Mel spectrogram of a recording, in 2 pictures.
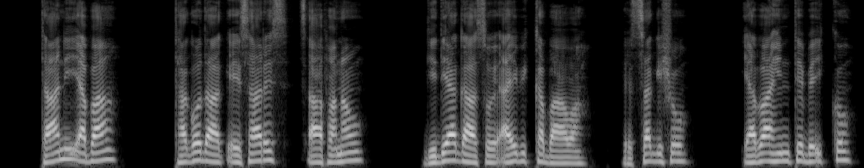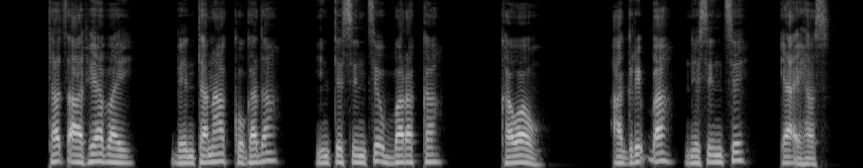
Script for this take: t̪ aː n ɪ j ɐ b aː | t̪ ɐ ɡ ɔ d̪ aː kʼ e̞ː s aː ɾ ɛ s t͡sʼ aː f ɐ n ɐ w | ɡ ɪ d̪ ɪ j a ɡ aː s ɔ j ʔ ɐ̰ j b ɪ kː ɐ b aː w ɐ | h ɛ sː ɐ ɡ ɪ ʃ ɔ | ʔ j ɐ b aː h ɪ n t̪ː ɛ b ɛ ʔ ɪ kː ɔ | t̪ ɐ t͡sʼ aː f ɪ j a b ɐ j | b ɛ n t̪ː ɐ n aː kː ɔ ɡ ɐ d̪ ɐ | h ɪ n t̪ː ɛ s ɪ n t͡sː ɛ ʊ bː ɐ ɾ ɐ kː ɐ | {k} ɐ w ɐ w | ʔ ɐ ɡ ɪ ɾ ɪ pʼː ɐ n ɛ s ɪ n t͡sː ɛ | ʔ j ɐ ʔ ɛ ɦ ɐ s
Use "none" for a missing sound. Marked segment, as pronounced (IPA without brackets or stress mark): k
